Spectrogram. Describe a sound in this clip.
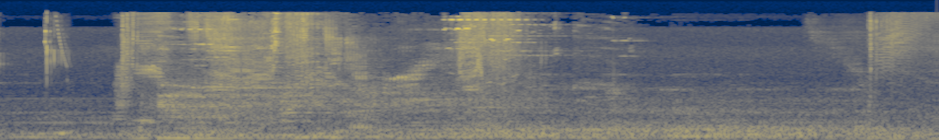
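A deep mechanical whoosh rumbles as heavy parts shift into place.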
